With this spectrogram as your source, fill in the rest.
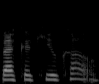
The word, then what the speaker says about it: Becca Q. Co: So the dot is silent.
